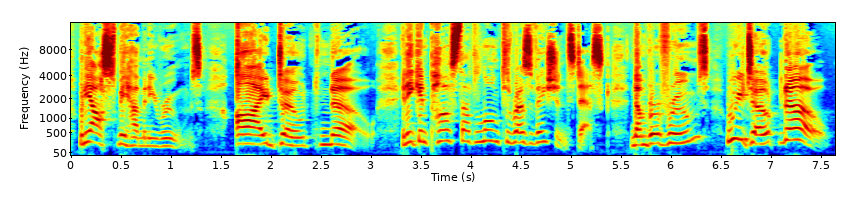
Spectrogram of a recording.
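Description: A woman's voice: medium pitch, animated, brisk. A woman voicing an impatient, sarcastic man in an audiobook, exasperated and barking his demands.

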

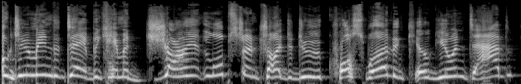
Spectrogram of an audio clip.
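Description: A bright-spirited, precocious small boy from a storybook, acted by a woman reader. The voice is very high and bounces around in pitch, with an earnest, knowing manner and childish boldness. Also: lively intonation, fairly quick. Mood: knowing, gleeful. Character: cheerful, precocious, bold little boy.

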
